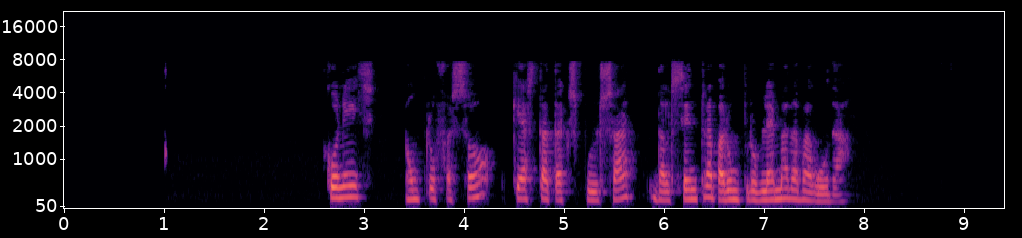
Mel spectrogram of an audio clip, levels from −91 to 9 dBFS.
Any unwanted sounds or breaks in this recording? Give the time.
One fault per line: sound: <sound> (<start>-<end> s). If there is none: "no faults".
no faults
